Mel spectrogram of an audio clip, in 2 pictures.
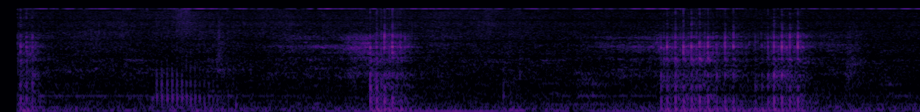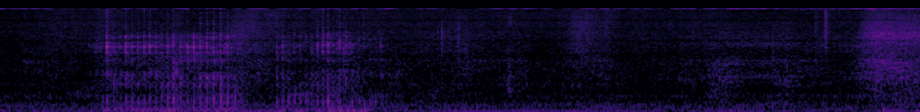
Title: Big boy bath n snore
